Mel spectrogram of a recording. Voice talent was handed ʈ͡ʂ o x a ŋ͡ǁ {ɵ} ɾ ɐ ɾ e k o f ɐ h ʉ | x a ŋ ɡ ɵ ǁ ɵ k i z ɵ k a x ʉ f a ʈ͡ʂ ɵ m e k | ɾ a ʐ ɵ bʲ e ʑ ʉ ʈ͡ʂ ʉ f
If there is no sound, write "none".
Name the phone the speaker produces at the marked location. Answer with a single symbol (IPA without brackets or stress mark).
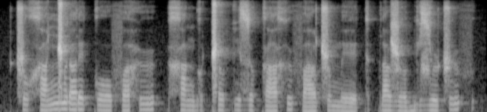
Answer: ɵ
